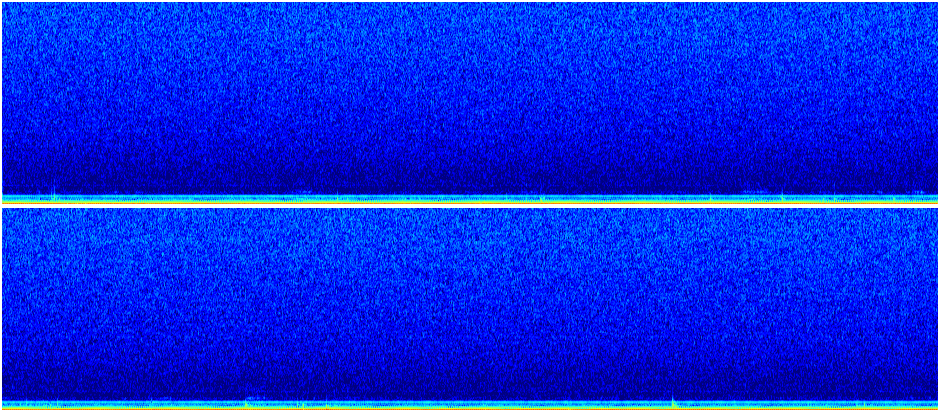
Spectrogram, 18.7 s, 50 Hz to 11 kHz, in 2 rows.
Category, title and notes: Sound effects > Objects / House appliances
Electronic House Fan Controller via Low Frequency Geo Microphone
The control unite of the house fan recorded with a low frequency microphone which I placed on top of it with a magnet This sound is recorded with a Low Frequency Geo Microphone. This microphone is meant to record low-frequency vibrations. It is suitable for field recording, sound design experiments, music production, Foley applications and more. Frequency range: 28 Hz - >1000 Hz.
electronic, electronics, fan, noise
